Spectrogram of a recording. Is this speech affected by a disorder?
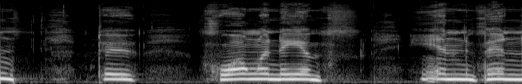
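Yes: cerebral palsy.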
